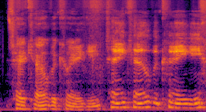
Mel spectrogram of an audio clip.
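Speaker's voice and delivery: high teasing call of his name; a mock taunt with a rising tune on Craigie; mocking sing-song. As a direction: taunt him playfully, high and lilting.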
